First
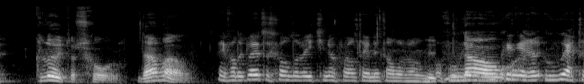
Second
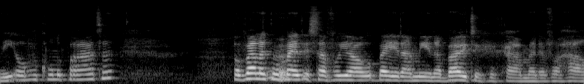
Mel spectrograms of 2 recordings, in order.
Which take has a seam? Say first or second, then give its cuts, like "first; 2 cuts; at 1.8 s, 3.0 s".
first; 2 cuts; at 1.3 s, 4.3 s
